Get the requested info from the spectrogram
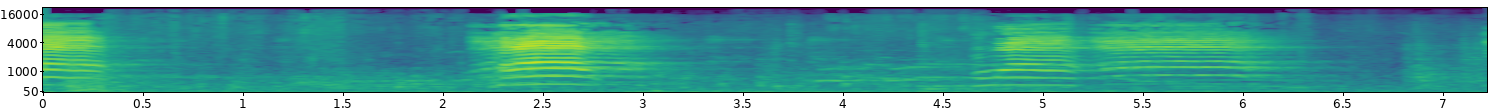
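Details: A lamb in a barn bleats several times, high and quavering, with quiet pauses between calls.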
